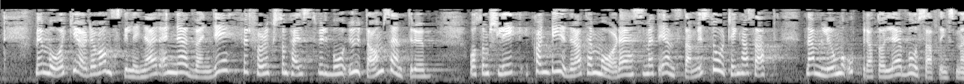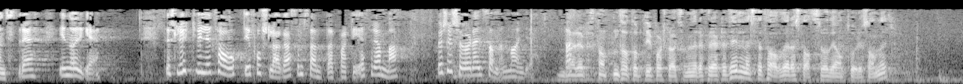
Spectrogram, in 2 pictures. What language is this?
Norwegian Bokmål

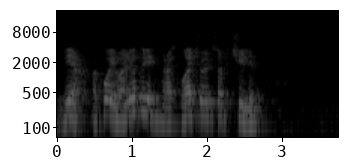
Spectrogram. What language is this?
Russian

